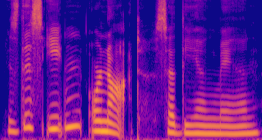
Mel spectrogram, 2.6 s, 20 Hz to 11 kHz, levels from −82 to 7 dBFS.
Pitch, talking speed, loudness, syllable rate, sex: 225 Hz, 205 wpm, -18 LUFS, 4.4 syllables/s, female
